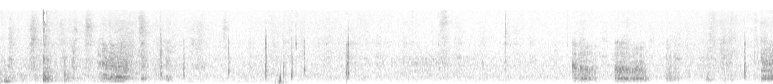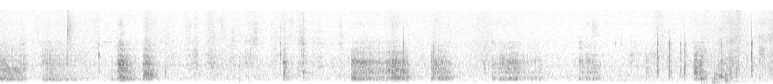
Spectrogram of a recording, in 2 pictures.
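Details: Two pet dogs, Jaxon and Bowie, tussle indoors over a plush crab toy; bursts of low rumbling growls come in uneven runs of a second or two, broken by sharp clicks and scuffling thuds from the play fight.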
